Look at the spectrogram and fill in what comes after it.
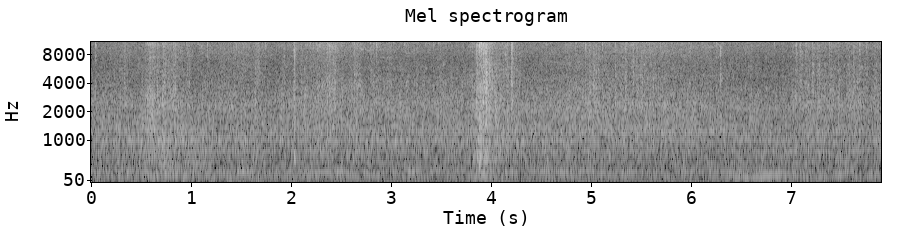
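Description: Square-body VW Voyage's carburetted AP four-cylinder engine running as the car drives, heard from inside the cabin, its note shifting a few times. A brief sharp knock about four seconds in.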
